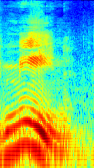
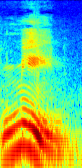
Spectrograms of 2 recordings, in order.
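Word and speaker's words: מין: The Hebrew word for kind is min. That's how it's pronounced in English. And it's spelled M-I-Y-N in English. Pronounced min.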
